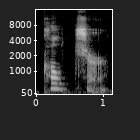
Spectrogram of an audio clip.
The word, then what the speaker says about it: culture: sentences repeat after me culture this was like a CH sound where the T is culture enjoy enjoy favorites favorites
